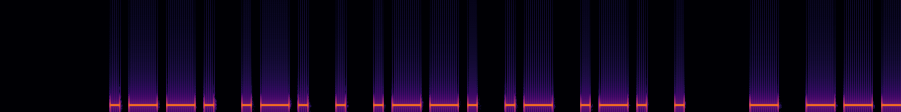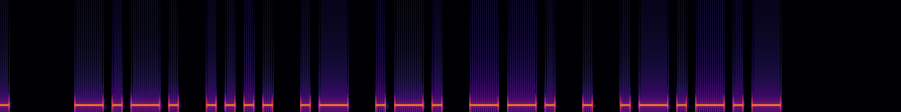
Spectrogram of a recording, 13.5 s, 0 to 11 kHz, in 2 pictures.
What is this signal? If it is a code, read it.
Morse code, heard as a keyed tone, about 17 wpm, 700 Hz. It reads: PREPARE TO CHARGE.
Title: Sentences from Top 900 Words 17wpm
